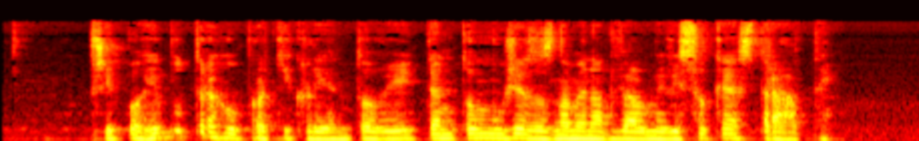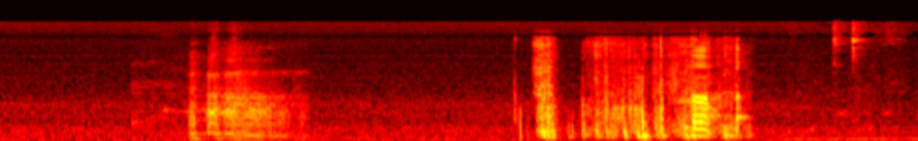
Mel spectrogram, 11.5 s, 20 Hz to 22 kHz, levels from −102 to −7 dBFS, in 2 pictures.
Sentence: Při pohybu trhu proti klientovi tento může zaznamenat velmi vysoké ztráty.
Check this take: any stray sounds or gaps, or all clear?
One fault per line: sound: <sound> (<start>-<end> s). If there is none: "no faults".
sound: laugh (6.6-7.7 s)
sound: laugh (8.9-10.5 s)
